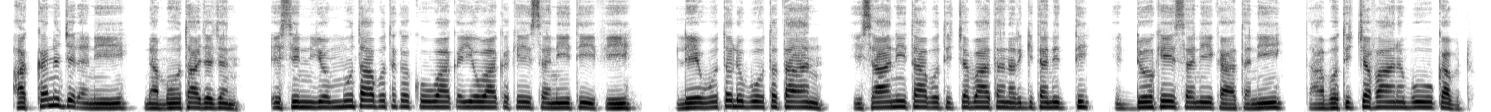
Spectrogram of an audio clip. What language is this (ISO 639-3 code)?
orm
